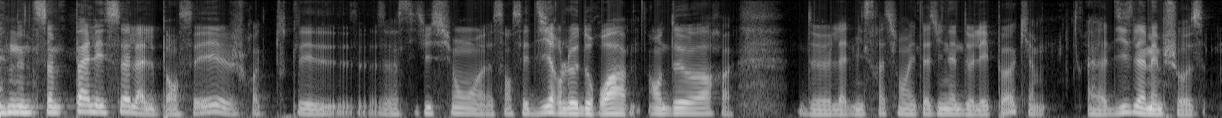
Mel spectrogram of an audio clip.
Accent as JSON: {"language": "French", "country": "France", "said": "en tant que Français"}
